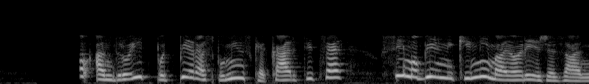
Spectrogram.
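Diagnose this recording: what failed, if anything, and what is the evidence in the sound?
Long network dropout, 0.36 to 0.82 s, at the network stage. The speech breaks off, the last sound is stretched into a brief fading buzz, and then roughly 0.41 s of near silence follows before the audio resumes with "android podpira spominske kartice", with the lost section simply absent. The likely cause is packets that never reached the receiver. Its concealment could only smear the final sound before giving up, over band-limited G.711 mu-law audio with nothing above 4 kHz.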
